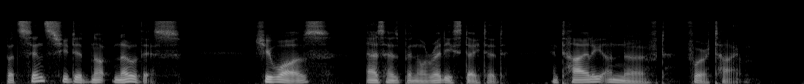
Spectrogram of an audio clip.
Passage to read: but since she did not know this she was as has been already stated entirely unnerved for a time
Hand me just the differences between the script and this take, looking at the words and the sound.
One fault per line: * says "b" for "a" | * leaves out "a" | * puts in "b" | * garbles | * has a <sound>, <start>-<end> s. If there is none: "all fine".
all fine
